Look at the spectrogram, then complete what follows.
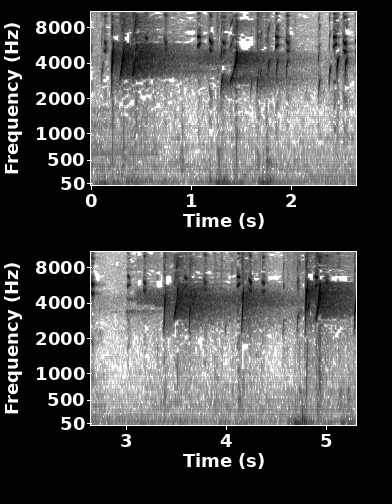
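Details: Goldfinch song played to stir a goldfinch's enthusiasm and encourage it to sing: high, bright twittering in two long phrases, each built on a sustained buzzy trill at a fairly steady pitch, broken by quick sharp chips and brief clicks between phrases.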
